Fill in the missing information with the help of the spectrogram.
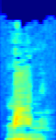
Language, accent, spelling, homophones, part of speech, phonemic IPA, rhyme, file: English, US, mean, mene / mien / mesne, verb / adjective / noun, /min/, -iːn, En-us-mean.ogg
- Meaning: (verb) To intend.: 1. To intend, to plan (to do); to have as one's intention 2. To have as intentions of a given kind 3. To intend (something) for a given purpose or fate; to predestine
